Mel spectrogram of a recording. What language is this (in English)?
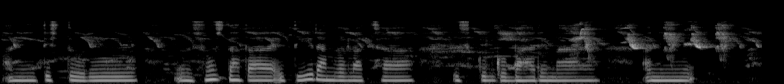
Nepali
